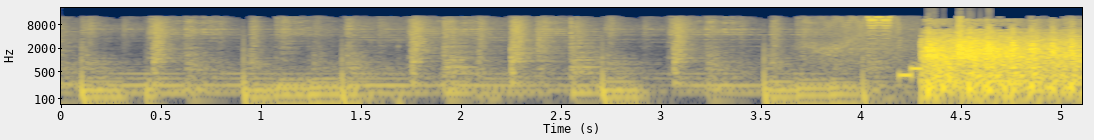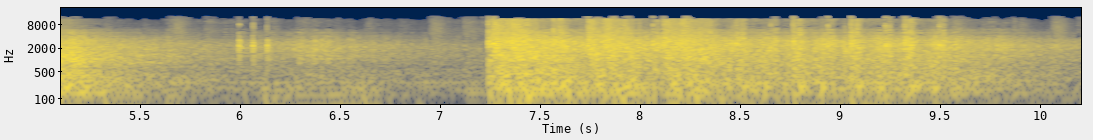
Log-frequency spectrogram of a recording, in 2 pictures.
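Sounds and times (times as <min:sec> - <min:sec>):
machine-gun fire echoing off buildings in a city street: 0:04.3 - 0:06.1, 0:07.2 - 0:10.1.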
